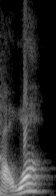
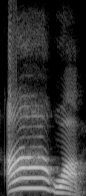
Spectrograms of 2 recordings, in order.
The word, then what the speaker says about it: agua: ¿Cuál es la sílaba tónica? A, no decimos agua, ¿verdad que no? Decimos agua. La sílaba tónica es A.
